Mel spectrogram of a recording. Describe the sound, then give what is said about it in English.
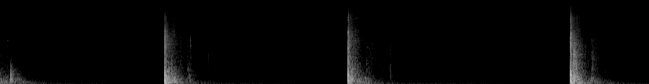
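Four heavy, booming footfalls land slowly and unevenly, each a deep thud with a short decay and silence between, like someone trudging up wooden stairs, coming up the stairs behind Mindy as kids play a game. “The kids sit set to continue their game when they get interrupted by heavy footsteps coming up the stairs behind Mindy.”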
